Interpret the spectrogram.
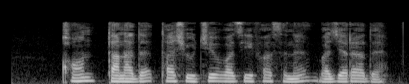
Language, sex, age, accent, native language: Uzbek, male, 25-34, Qashqadaryo, Uzbek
